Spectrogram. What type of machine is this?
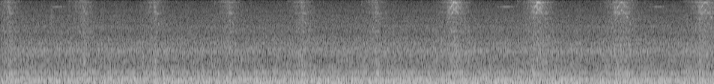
slide rail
